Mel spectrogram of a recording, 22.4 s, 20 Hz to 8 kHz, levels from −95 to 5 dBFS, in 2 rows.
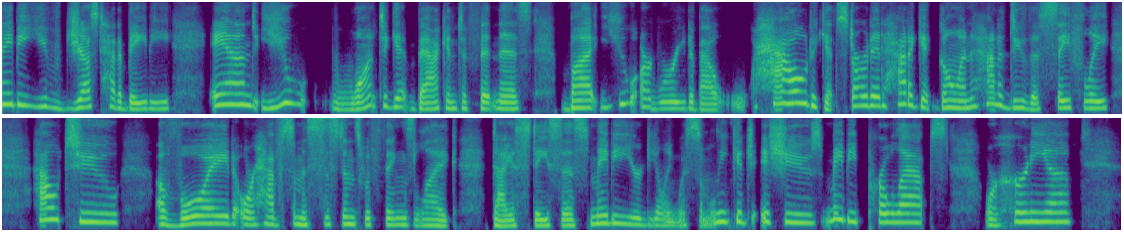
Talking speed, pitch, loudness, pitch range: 145 wpm, 195 Hz, -19 LUFS, 175-245 Hz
